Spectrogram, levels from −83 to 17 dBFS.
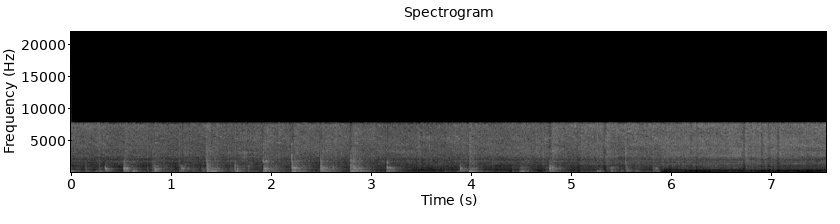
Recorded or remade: remade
